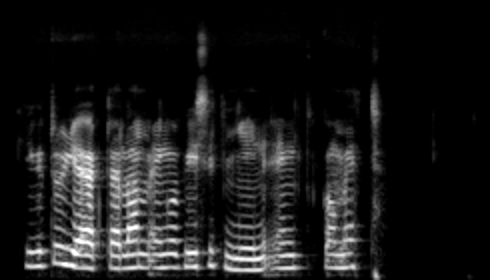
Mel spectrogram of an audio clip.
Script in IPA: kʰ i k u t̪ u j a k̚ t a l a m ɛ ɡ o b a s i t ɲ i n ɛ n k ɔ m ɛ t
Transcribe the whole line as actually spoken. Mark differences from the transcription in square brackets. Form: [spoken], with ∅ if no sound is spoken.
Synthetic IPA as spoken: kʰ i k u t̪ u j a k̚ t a l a m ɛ [ŋ] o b [i] s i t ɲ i n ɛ [ŋ] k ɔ m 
